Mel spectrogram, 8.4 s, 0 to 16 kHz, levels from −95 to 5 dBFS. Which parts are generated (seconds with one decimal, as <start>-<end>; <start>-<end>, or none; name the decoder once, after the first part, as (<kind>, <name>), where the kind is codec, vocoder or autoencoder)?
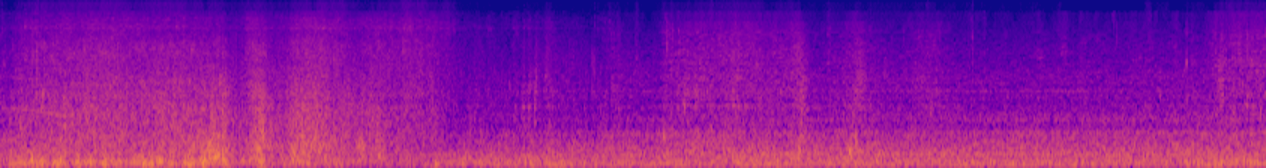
none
